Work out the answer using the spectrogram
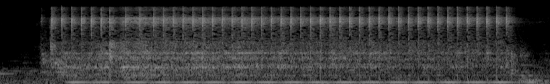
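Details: Gas water heater after unsticking a dirty, long-unused membrane, test with water flowing: crisp even igniter clicks about 3.5 per second over low hum, then burner lights; ignition normal.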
